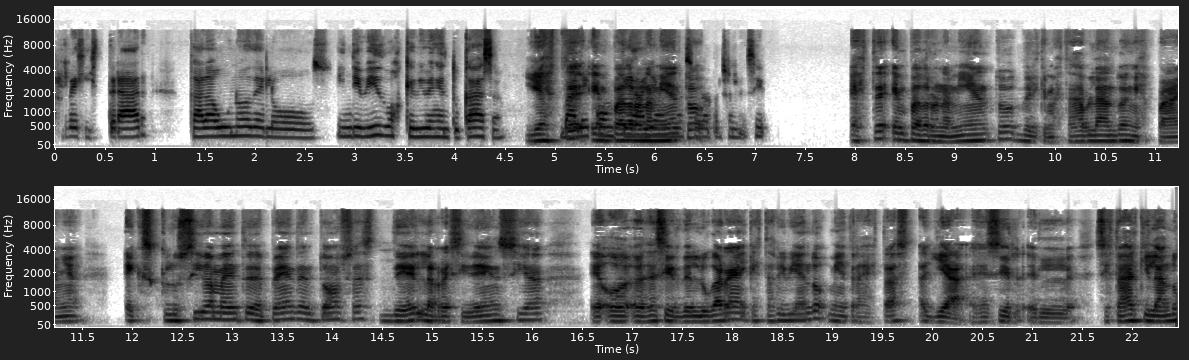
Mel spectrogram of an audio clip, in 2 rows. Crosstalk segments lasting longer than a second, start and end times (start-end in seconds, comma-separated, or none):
5.1-6.6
